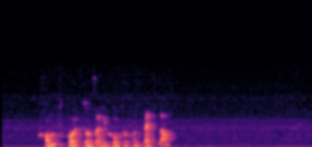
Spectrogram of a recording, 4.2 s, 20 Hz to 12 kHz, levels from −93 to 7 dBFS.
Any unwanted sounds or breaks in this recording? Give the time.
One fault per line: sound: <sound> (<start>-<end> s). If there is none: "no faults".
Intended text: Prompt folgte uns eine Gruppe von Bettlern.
no faults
